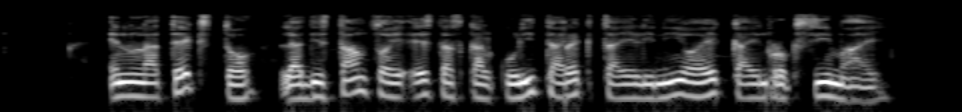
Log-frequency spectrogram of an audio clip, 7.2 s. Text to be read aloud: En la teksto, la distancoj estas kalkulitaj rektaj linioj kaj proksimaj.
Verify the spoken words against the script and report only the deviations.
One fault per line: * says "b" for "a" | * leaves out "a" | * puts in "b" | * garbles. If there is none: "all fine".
all fine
